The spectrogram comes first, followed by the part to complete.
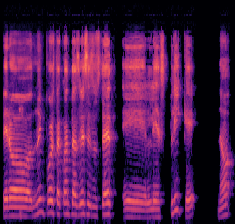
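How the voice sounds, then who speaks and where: A man's voice: on the high side, slow pace. A man giving a conversational teaching talk, with frequent "eh" fillers and self-corrections, often tagging phrases with a questioning "¿no?". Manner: ends many phrases with a questioning "¿no?". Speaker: speaker giving a talk on emotions.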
